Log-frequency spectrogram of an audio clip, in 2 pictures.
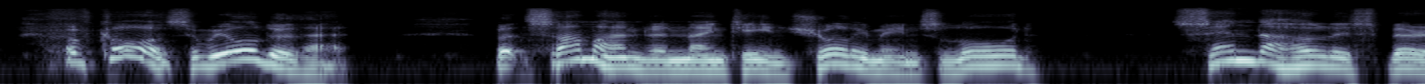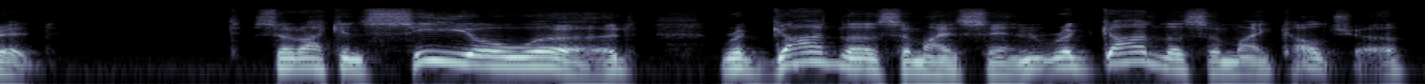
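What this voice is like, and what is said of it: English accent. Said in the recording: “I'm English. ... I like your accent.”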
